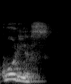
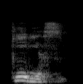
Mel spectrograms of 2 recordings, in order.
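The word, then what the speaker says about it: κύριος: a considerar ahora es el título Kyrios o Curios, como se lo pronuncian eh, quienes aprendieron la pronunciación erasmiana. Yo lo voy a estar pronunciando Kyrios porque esa es la pronunciación del griego moderno.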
